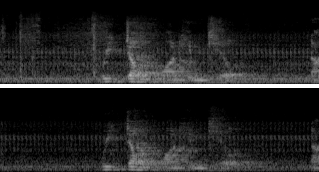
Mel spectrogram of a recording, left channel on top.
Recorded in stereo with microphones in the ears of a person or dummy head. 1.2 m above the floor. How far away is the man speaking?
About 3 m.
